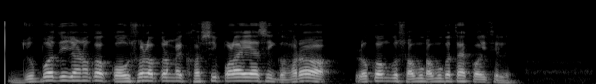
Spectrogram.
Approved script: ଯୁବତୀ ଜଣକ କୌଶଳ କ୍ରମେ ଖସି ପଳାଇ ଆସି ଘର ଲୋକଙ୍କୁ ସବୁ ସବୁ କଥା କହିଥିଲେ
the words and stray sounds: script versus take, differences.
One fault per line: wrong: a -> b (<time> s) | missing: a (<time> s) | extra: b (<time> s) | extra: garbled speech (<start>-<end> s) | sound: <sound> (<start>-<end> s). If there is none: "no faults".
no faults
